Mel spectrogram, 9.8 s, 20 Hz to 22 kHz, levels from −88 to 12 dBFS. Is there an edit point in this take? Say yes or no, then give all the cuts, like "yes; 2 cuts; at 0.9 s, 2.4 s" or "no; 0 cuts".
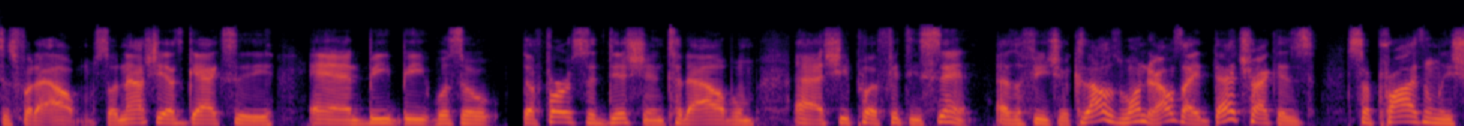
yes; 2 cuts; at 3.4 s, 6.6 s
